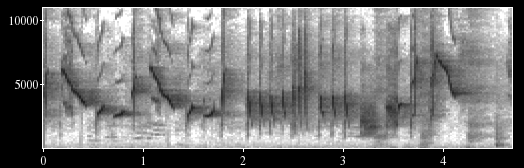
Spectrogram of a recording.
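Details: Greater green leafbird singing: a fast, varied run of high whistled notes, sweeping down-slurred phrases followed by a rapid series of short chips and twittering trills, loud and clear against a silent background.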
